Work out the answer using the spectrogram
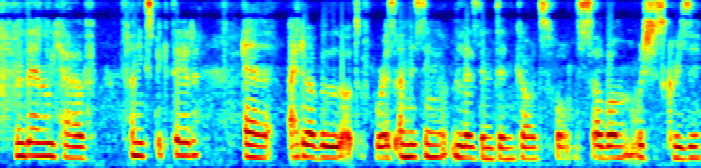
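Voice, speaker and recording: A woman with a French accent speaks at a moderate pace in a medium pitch, her intonation fairly even. Her loudness swings widely, and noticeable background noise runs underneath. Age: 20s. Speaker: collector vlogger. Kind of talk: show-and-tell flip through. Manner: halting, many fillers.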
